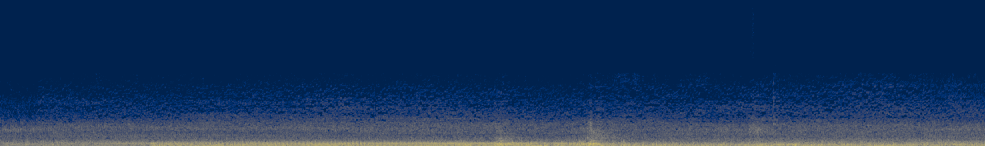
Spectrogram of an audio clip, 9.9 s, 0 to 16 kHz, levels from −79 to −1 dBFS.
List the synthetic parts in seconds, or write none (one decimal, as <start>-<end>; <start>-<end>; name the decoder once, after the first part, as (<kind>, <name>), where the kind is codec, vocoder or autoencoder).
9.2-9.9 (autoencoder, DAC-VAE)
